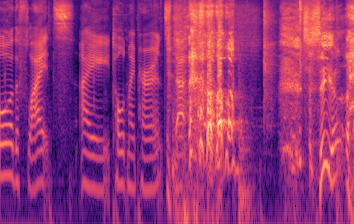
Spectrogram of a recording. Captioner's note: everyone laughing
